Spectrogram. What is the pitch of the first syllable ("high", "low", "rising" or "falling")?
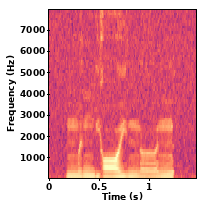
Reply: low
